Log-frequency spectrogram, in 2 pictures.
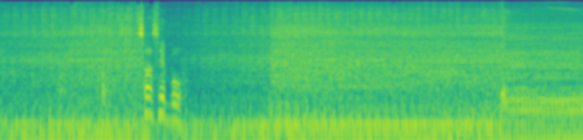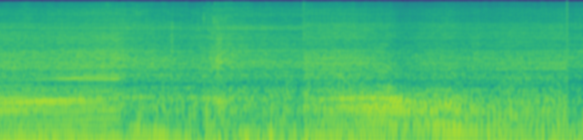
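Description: A motorbike engine drones loudly and steadily on a scenic ride, wind and rumble throughout, with engine notes rising and falling as it passes another Ducati motorcycle; a rider speaks briefly over it.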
